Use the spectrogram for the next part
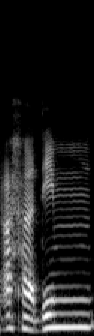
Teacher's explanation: تنوین کے بعد یارملون کا میم آئے، ادغام مع الغنہ ہوگا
